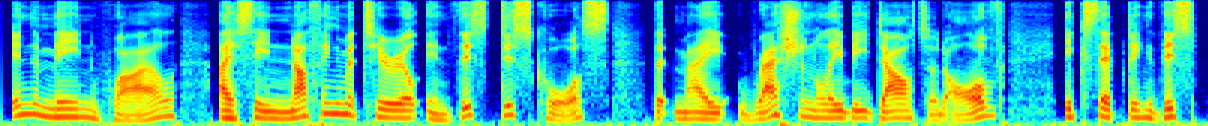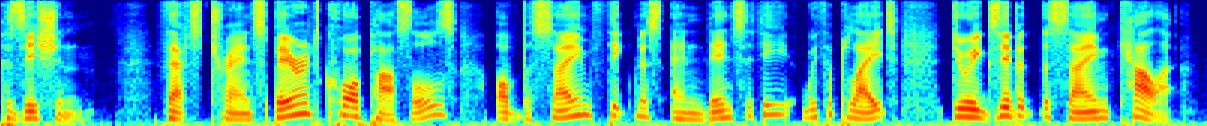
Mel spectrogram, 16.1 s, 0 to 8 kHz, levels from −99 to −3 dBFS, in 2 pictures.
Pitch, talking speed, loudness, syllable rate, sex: 130 Hz, 140 wpm, -22 LUFS, 4.6 syllables/s, male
